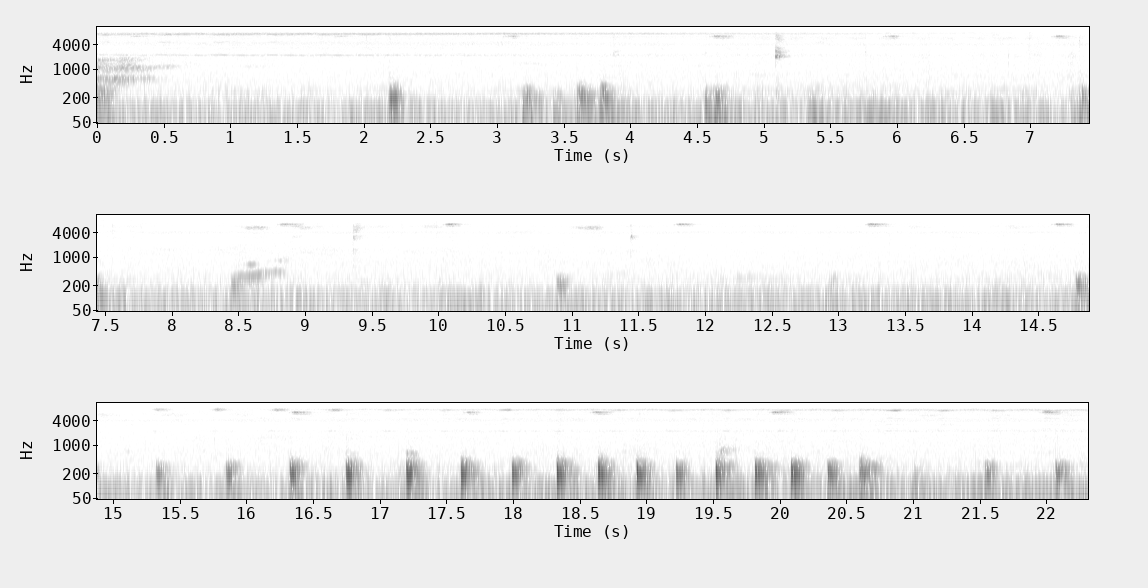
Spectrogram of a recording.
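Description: A marker squeaks and taps against a whiteboard in quick strokes.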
